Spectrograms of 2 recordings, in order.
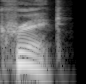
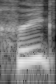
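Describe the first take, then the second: First: The vowel is a short i sound. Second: The vowel is a long ee sound. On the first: This is how people in one region say it. "in Nebraska, they call it a crick" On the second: This is the usual way of saying it. "instead of creek"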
